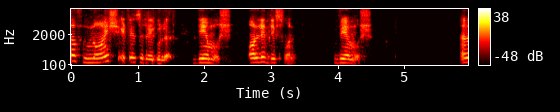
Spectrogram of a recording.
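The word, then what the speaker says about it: vêm: Accento circunflexo. Você ele ela vê. With the conjugation of nós, it is regular. Vemos.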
